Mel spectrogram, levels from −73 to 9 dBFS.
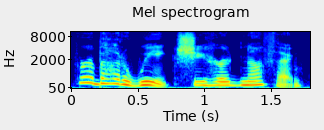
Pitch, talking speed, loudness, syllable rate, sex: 210 Hz, 235 wpm, -16 LUFS, 5.1 syllables/s, female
